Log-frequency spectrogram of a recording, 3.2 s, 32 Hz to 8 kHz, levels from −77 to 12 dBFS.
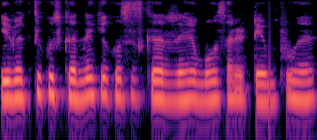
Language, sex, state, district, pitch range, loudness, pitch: Hindi, male, Uttar Pradesh, Etah, 155-180 Hz, -19 LUFS, 165 Hz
